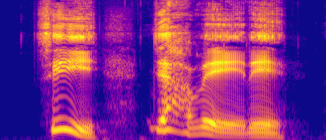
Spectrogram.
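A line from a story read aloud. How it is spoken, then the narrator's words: Furious shout. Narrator (Spanish): gritó Jorge con los ojos brillantes de furia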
